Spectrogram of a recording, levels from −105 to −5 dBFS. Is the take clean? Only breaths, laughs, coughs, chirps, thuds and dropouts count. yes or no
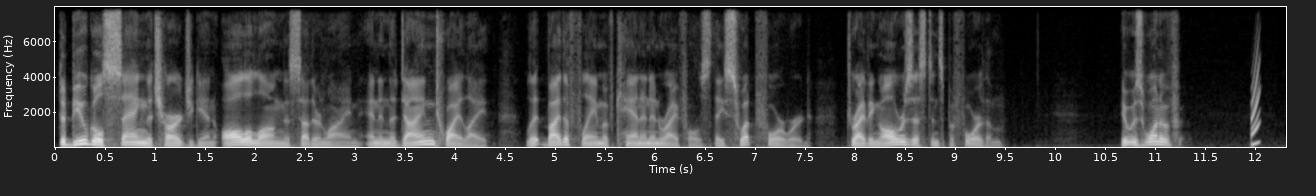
no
